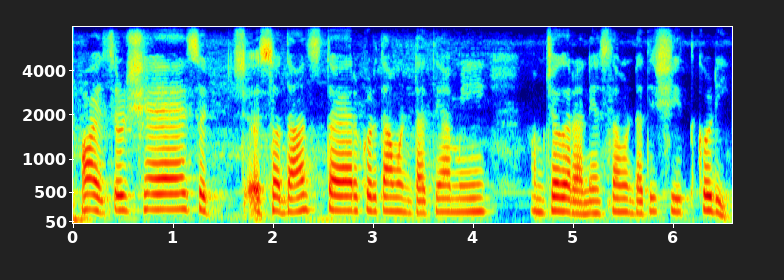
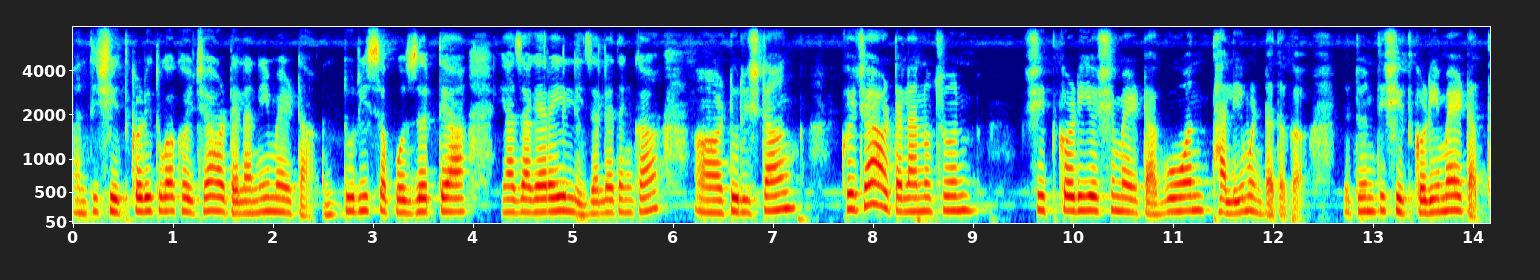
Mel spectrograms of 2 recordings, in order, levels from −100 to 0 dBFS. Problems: constant background noise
